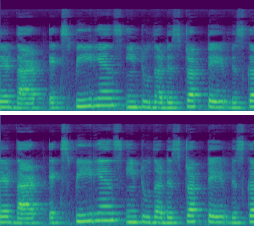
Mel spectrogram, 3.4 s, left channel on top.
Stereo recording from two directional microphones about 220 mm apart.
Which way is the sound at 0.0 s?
45° right (ahead or behind).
